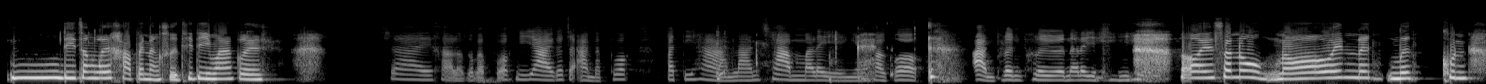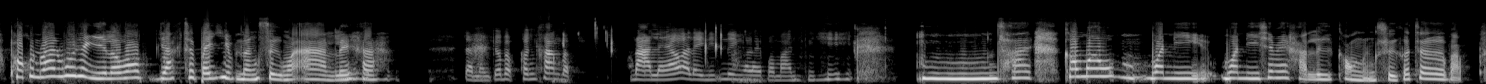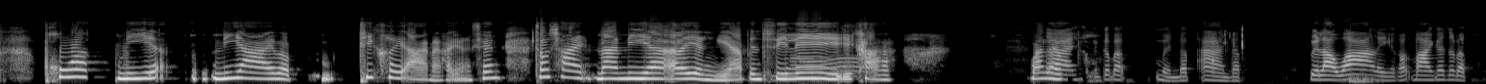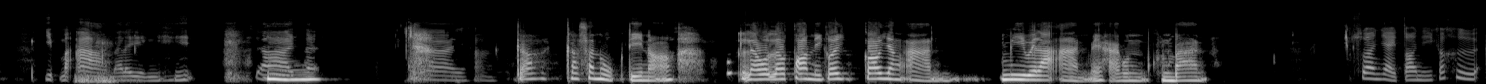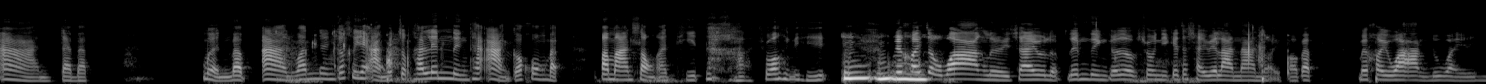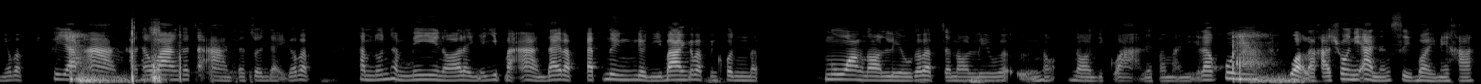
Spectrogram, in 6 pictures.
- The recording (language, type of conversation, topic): Thai, unstructured, คุณเลือกหนังสือมาอ่านในเวลาว่างอย่างไร?
- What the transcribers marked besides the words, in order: other noise; background speech; other background noise; laughing while speaking: "งี้"; chuckle; tapping; laughing while speaking: "นี้"; laughing while speaking: "งี้"; laughing while speaking: "อะค่ะช่วงนี้"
